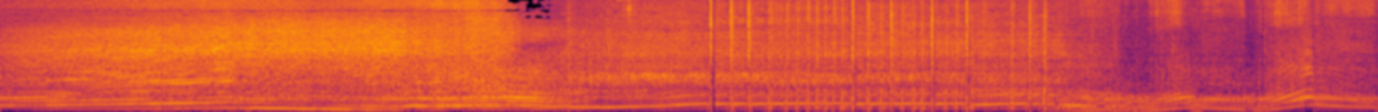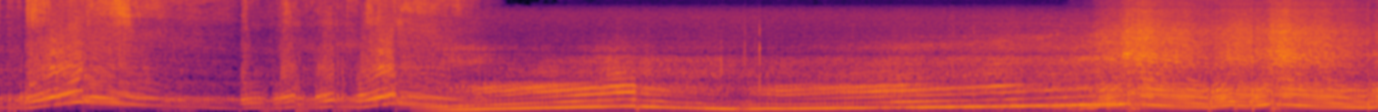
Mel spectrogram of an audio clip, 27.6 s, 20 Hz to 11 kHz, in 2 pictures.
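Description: Toyota Supra six-cylinder engines heard through aftermarket exhausts in a run of short clips. First a car comes by with its pitch falling. Then, about halfway through, a Supra with an HKS titanium exhaust and stage 4 turbo kit is revved in sharp blips. Near the end, a twin-turbo Supra with a Blitz NUR Spec R exhaust revs up and drops back in long sweeps.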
